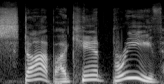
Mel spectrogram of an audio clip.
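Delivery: high, slow, drawn-out scream.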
